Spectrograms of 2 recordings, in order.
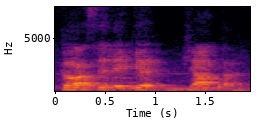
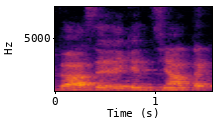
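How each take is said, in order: First: "ज्ञा" said as "gya", slowly; ज्ञा with g sound. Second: "ज्या" said as "jya"; ज्या with j sound. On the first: Teacher listing consonants up to ज्ञा, "ज्ञा" pronounced gya. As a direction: say "ज्ञा" starting with a hard g, as gya. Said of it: "ज्ञा नहीं, इसको ज्या बोला जाता है". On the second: Teacher correcting the last consonant, "ज्या" pronounced jya. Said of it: "इसको ज्या बोला जाता है". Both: Shown as a demonstration.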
